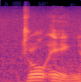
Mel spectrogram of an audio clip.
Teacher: obviously it does have an intrusive R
